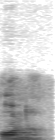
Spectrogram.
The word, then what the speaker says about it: honor: H is silent, an honor to our country.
